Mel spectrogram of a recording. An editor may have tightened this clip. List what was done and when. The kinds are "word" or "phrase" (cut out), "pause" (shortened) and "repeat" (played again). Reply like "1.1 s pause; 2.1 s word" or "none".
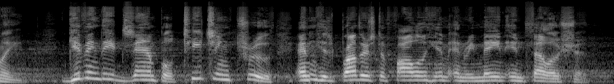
3.1 s word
